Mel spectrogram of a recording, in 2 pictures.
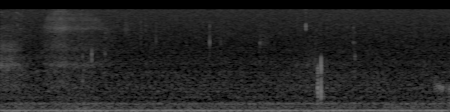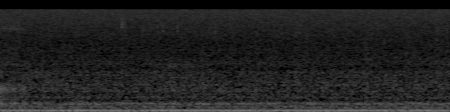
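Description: A steady, low rumble of road traffic drones on without pause, a constant hum of engines with no voices and only a faint brief tick partway through.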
